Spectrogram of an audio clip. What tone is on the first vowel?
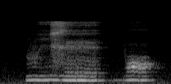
high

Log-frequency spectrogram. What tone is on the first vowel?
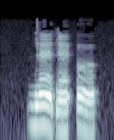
falling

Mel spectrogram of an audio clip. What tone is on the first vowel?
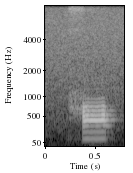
high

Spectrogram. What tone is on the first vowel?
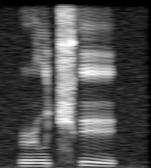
rising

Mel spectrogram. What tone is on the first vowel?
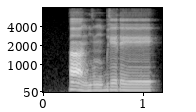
falling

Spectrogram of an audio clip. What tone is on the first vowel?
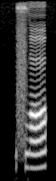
rising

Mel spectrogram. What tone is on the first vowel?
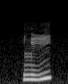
rising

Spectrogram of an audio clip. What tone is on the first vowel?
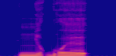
low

